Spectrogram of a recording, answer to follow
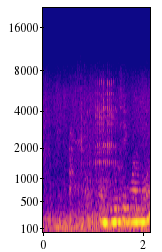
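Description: A person's voice holding a steady low hum ("mmm") for about a second, starting about halfway in, after a moment of quiet room tone.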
